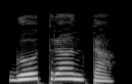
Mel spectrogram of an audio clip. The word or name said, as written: ಗೋತ್ರಾಂತ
